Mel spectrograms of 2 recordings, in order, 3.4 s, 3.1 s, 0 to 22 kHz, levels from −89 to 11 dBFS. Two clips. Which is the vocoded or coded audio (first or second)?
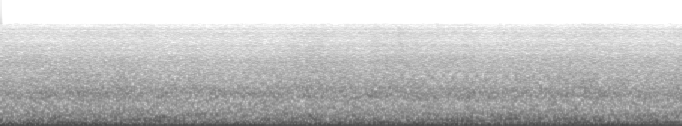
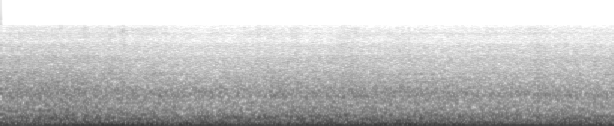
first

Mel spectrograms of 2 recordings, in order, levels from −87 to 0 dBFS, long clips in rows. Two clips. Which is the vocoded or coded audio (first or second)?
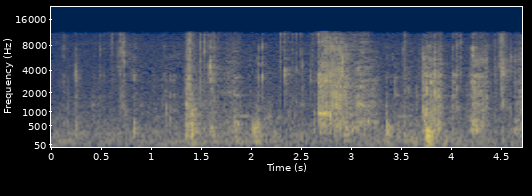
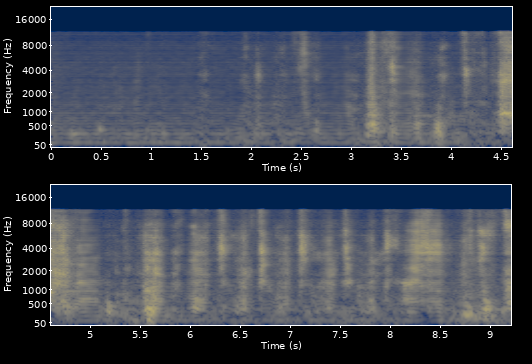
second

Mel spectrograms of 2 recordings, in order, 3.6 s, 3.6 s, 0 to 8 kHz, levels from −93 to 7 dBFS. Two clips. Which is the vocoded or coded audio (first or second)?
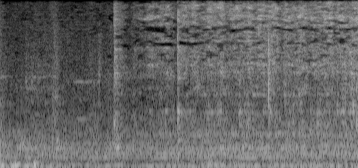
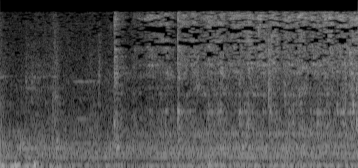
first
